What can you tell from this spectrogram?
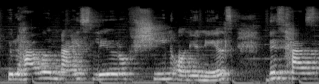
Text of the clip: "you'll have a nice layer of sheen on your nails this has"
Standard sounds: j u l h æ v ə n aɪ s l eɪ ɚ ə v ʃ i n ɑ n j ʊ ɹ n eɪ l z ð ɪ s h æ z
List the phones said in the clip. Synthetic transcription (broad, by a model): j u l h æ v ə n aɪ s l eɪ ɚ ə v ʃ i n ɑ n j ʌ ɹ n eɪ l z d ɪ s h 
